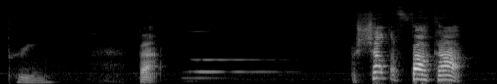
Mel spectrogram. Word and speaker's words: Prix: For those of you who are really retards, the X is silent, it's pre.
